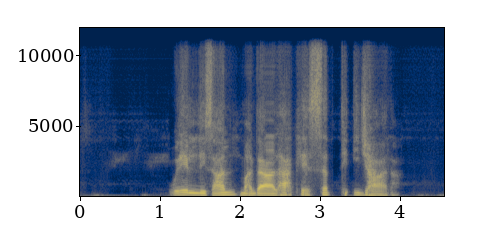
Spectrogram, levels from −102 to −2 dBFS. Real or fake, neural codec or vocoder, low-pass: fake; codec, 16 kHz in and 24 kHz out, 0.6 kbps, FocalCodec, streaming, 4096 codes; 10.8 kHz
